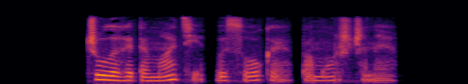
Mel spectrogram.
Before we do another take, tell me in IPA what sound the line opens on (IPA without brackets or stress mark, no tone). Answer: t͡ʂ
